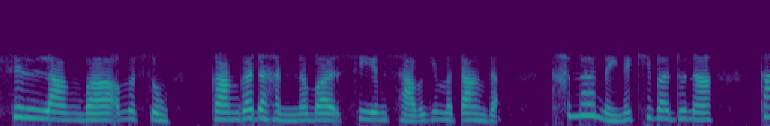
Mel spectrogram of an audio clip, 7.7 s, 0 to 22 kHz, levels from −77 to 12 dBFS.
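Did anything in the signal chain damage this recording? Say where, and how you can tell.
Yes, at the codec stage: heavy G.723.1 coding throughout, consistent with roughly 6 kbit/s, cuts everything above 3.8 kHz, leaving the speech muffled and hoarse, consonants smeared.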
